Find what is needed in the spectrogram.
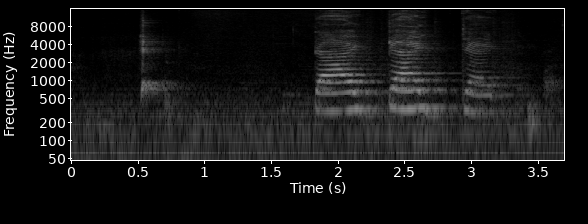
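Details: Young child hiccuping after a dinner of broccoli, pasta and sausage, recorded November 2010 on a Flip Video camcorder: a sharp single hiccup, then three short voiced sounds in a quiet room; hiccups.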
